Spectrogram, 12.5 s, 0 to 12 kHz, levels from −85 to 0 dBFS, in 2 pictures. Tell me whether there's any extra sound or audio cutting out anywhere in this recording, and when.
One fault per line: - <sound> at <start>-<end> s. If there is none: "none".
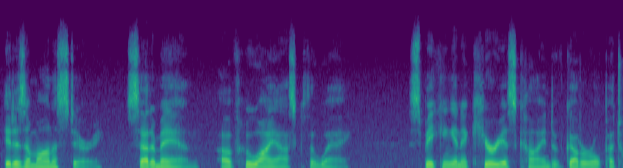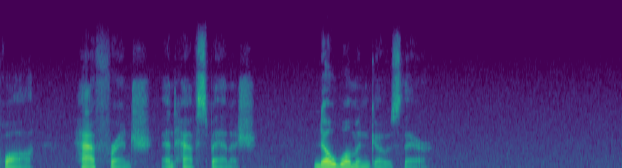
none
